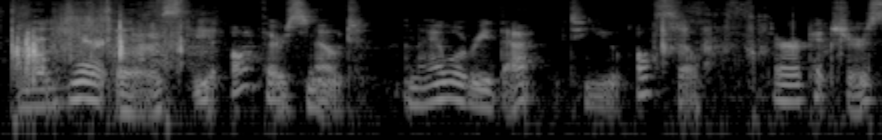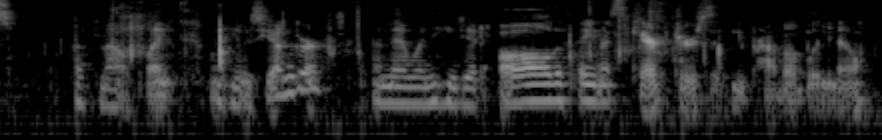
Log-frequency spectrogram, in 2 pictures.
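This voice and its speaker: A woman's voice: low voice, sing-song, moderate pace, creaky, background noise. A woman reading a children's story aloud as a school librarian, expressively and with small asides.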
